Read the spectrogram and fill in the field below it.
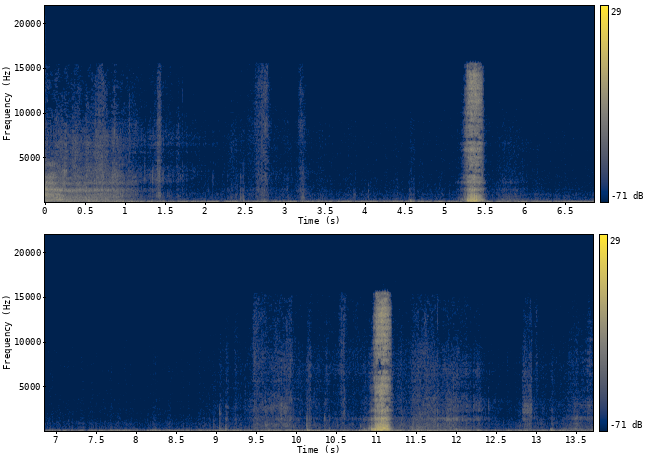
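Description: Two sharp, explosive sneezes several seconds apart in a quiet room.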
